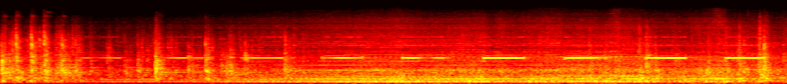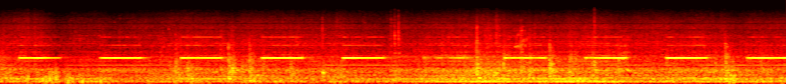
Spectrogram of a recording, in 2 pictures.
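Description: A backup alarm beeps at an even pace.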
